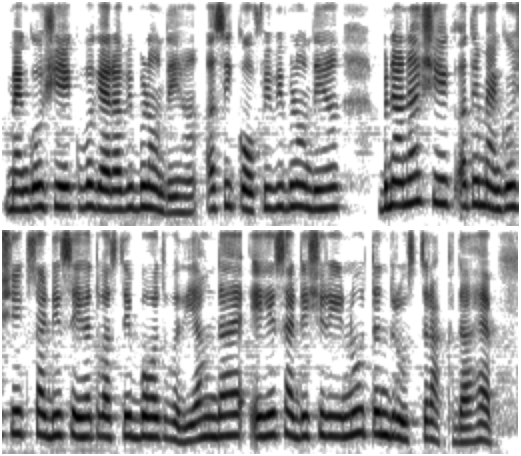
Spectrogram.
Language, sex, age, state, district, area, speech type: Punjabi, female, 18-30, Punjab, Mohali, urban, spontaneous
